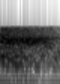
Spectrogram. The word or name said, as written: eraser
